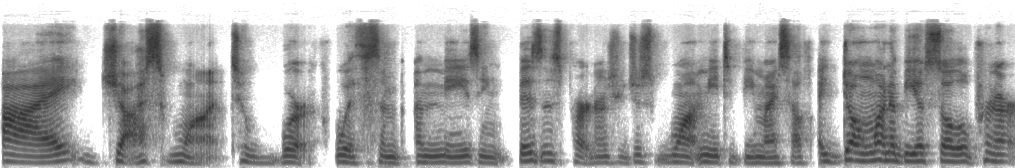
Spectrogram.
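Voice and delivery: put-on, sudden tearful crying blurt. Retelling a desperate moment of blurting out a wish: retelling a crying outburst. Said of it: "It just blurts out as I'm, like, crying".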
